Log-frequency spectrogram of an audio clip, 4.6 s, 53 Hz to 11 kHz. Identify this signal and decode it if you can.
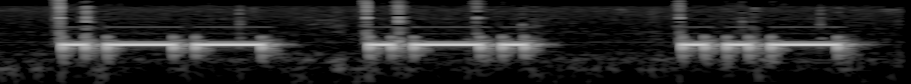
Morse code, heard as a keyed tone, about 11 wpm, 660 Hz. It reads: W R U
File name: jh8cbh / 2021cw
